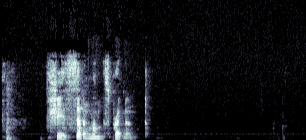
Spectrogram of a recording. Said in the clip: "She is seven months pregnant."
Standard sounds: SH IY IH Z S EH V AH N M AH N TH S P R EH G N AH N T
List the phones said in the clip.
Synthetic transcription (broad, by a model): SH IY IH Z S EH V AH N M AH N TH S P R EH G N AH N T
